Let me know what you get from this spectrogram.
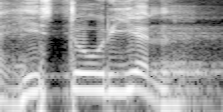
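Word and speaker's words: historian: तो एच आई एस को हम पढ़ते हैं क्या पढ़ते हैं? हिज। क्या पढ़ेंगे? हिज पढ़ेंगे। उसके बाद टी ओ को हम पढ़ेंगे टो। तो ये होगा हिस्टो। आर आई से पढ़ेंगे री। ए एन को पढ़ेंगे यन। तो ये हो गया हिस्टोरियन।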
